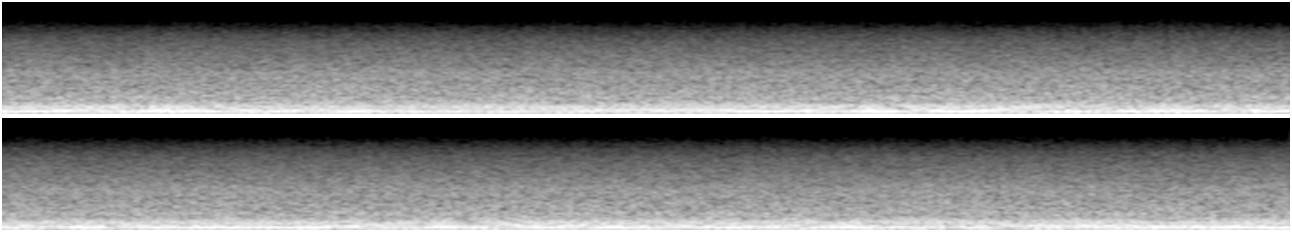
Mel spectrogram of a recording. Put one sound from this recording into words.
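Propeller engines of a large plane drone steadily nearby.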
